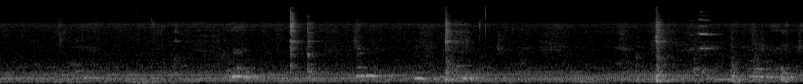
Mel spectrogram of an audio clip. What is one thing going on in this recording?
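A spoon scrapes and clinks against a dish.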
